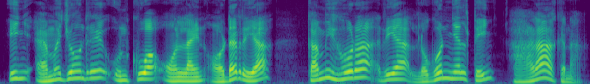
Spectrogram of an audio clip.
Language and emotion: Santali, surprised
